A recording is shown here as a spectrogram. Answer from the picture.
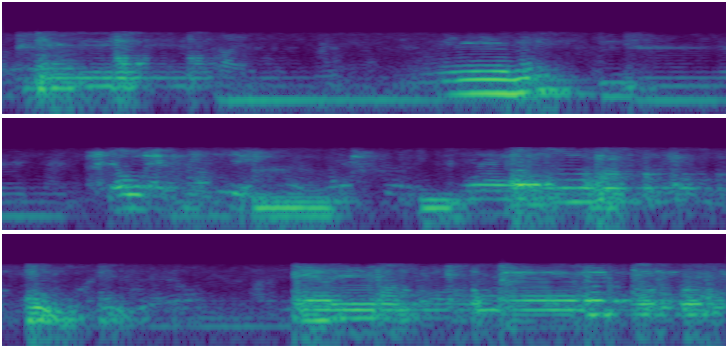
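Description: Electric guitar and bass guitar playing loose notes and chords through amplifiers, with long held low bass notes; the playing turns louder and fuller about nine seconds in.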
